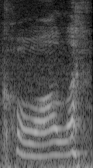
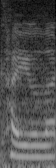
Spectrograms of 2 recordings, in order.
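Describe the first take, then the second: First: The name is said like the word koala. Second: The name is said as Kay-yoo-la. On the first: The speaker calls it right. "it's koala" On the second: The speaker calls it wrong. "It's not Kayula"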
